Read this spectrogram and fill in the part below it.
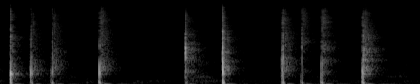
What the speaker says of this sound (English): So like this, double clap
